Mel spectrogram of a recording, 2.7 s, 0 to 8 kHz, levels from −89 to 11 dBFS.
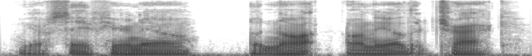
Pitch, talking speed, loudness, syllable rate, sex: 75 Hz, 250 wpm, -20 LUFS, 7.0 syllables/s, male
